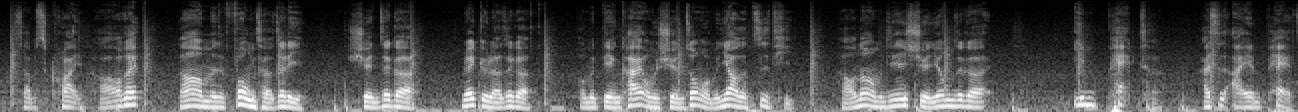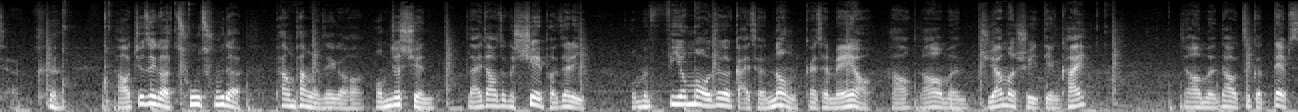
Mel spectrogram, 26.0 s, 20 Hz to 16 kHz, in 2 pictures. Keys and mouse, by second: 5.2 click, 19.8-21.0 drag, 23.9 click.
